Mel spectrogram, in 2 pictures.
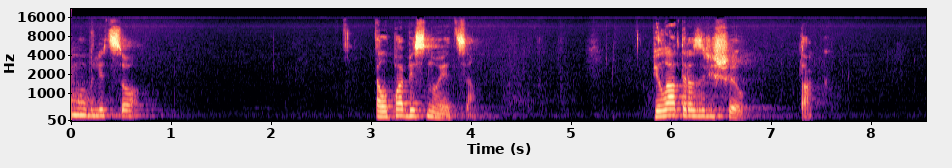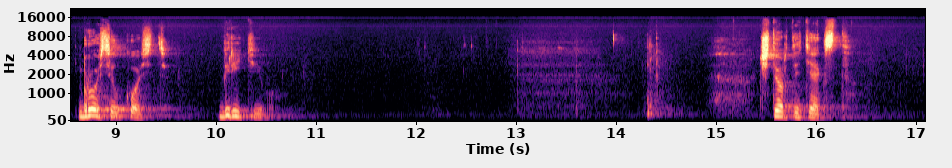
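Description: A middle-aged woman speaks calmly through a close microphone, in short phrases with pauses.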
